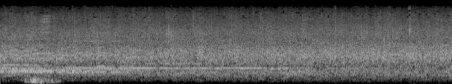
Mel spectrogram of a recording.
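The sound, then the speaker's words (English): Applause from an event audience for the volunteer crew, a broad, hiss-like wash of many hands clapping that stays even throughout, with a soft low thump near the start. “Can I just get a massive round of applause for those folks?”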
